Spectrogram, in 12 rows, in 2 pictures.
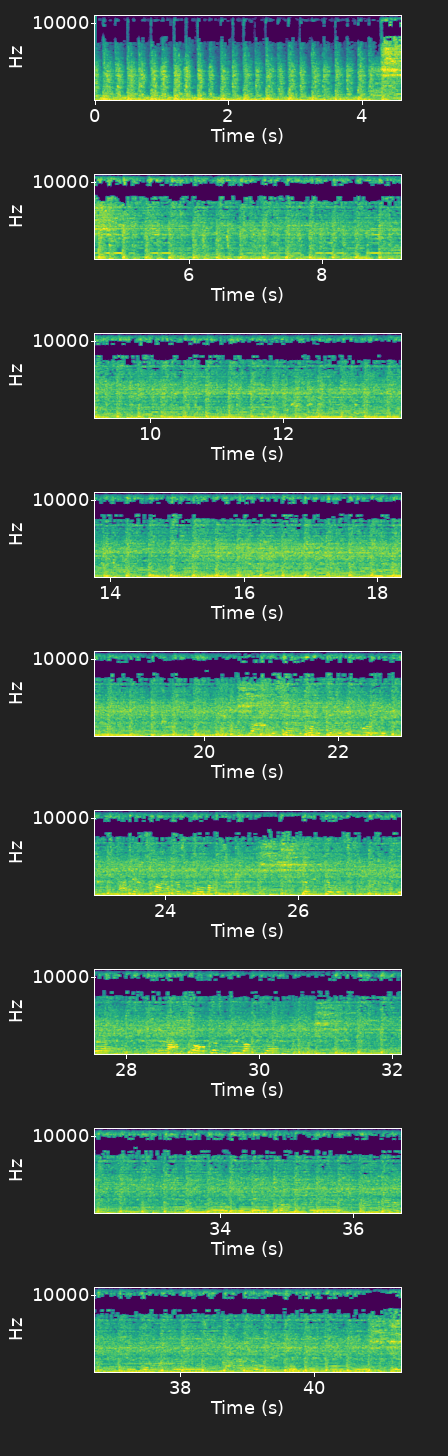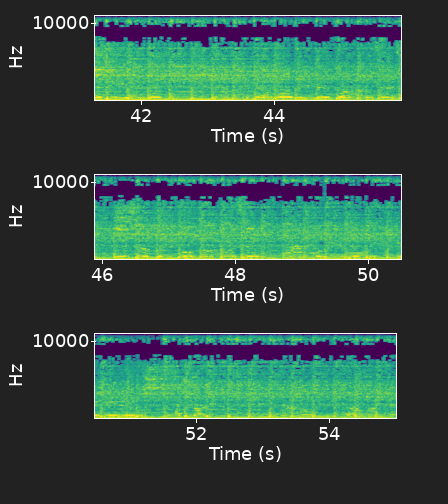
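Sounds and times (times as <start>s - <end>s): drums and cymbals: 0.0s - 55.0s
guitar: 0.0s - 55.0s
rock band playing live: 0.0s - 55.0s.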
